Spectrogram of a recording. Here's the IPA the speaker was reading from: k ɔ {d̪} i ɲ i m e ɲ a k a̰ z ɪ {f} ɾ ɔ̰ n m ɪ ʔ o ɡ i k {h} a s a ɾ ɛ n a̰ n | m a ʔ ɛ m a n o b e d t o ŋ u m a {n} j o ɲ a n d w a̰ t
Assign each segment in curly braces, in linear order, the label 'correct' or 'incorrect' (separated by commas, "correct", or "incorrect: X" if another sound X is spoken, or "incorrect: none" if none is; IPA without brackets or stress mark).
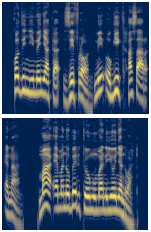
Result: correct, correct, correct, correct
